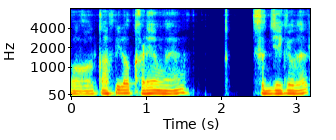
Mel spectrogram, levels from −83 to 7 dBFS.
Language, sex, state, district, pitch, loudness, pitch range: Hindi, male, Haryana, Jhajjar, 100 Hz, -14 LUFS, 95-105 Hz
